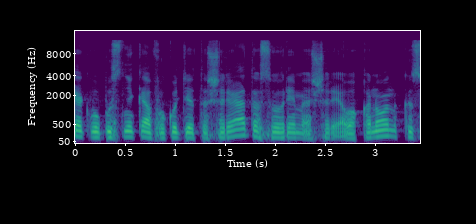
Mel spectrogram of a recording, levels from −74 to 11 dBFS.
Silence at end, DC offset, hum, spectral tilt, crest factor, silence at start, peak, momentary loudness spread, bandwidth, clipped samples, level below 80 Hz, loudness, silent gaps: 0 s; under 0.1%; none; -5.5 dB/octave; 18 dB; 0 s; -6 dBFS; 3 LU; 12.5 kHz; under 0.1%; -62 dBFS; -24 LUFS; none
